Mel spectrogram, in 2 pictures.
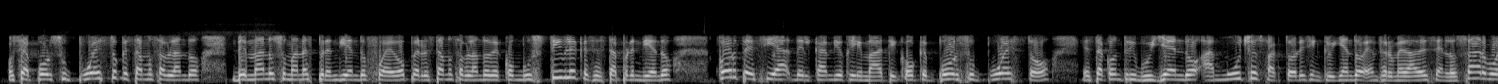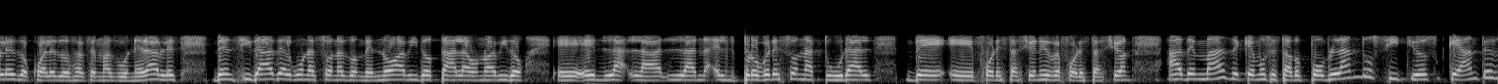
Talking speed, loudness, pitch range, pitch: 160 wpm, -21 LUFS, 205-235 Hz, 220 Hz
